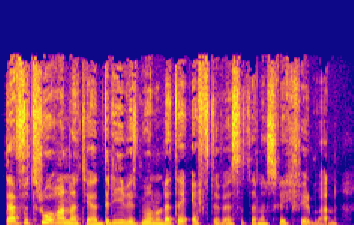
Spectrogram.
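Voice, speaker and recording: A young woman hosting a casual podcast, telling a story with lively quoted dialogue. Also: a little high, vocal fry, no room sound, studio quality. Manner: animated storytelling, acting out quotes. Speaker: podcast host.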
